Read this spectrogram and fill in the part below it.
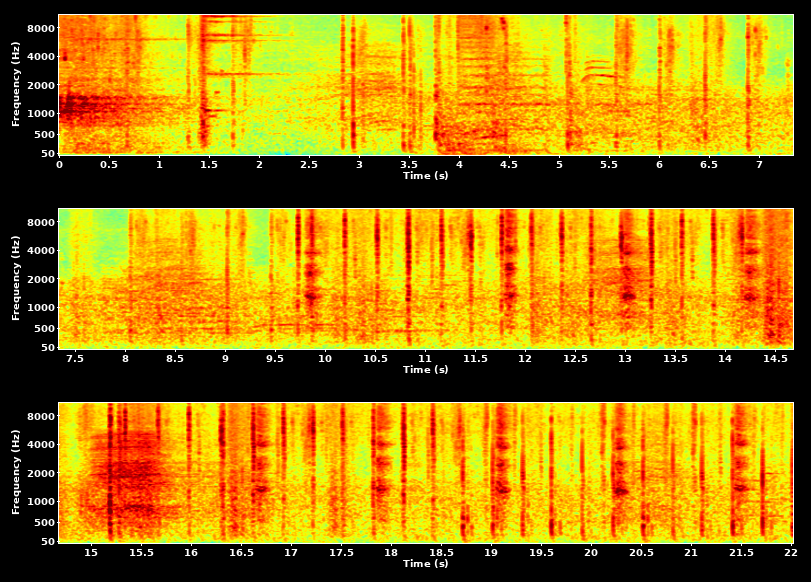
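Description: Rain falls steadily on a wet street.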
